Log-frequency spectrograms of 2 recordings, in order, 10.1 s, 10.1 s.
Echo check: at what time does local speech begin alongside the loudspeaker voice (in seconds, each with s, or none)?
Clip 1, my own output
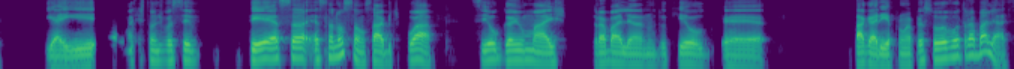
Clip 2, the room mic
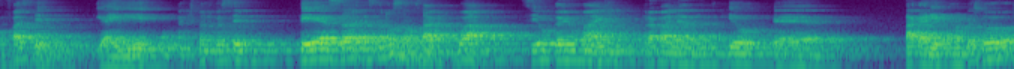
none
